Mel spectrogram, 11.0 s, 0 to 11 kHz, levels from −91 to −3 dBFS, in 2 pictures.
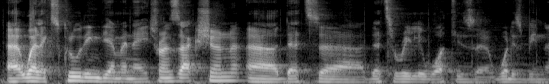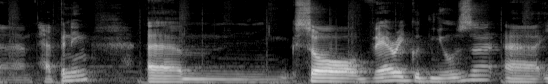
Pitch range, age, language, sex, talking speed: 105-130 Hz, 20-39, English, male, 135 wpm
